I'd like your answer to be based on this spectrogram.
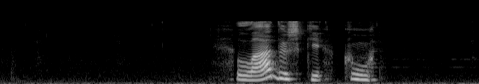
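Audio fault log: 0.68–0.70 s, 2.30–2.35 s and 3.69–3.74 s: compressed frames skipped. The sound jumps ahead about 0.2, 0.1 and 0.4 s in whole 46.4 ms frames.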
